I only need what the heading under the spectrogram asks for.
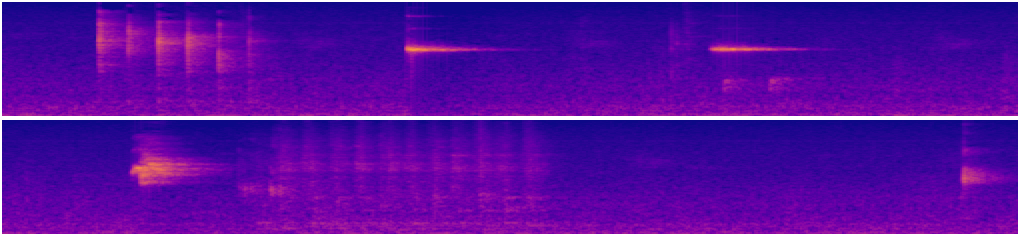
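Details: Pet Senegal parrot whistles indoors: a stuttering series of high squeaks, two clean level whistles a second and a half apart, a sharp chirp, then a long scratchy rasp.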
